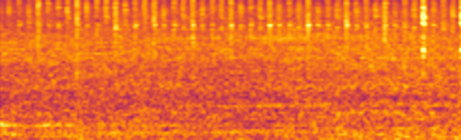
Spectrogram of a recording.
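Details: Toyota Vios Dual VVT-i idling with an uneven, lumpy stumble about twice a second: a misfire, with current leaking out the side at the ignition coil.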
